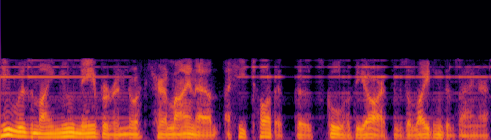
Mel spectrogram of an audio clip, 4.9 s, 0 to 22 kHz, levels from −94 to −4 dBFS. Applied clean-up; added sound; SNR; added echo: neural mask model RNNoise.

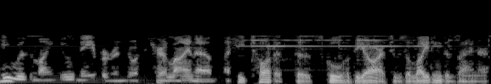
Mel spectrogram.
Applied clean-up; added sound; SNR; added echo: classical method spectral subtraction.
